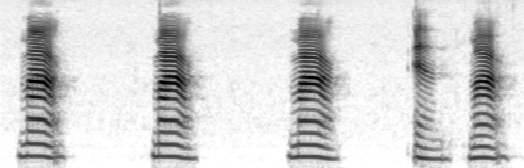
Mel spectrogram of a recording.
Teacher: We do not have the k final sound. So that means all these 4 words must be pronounced exactly the same.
